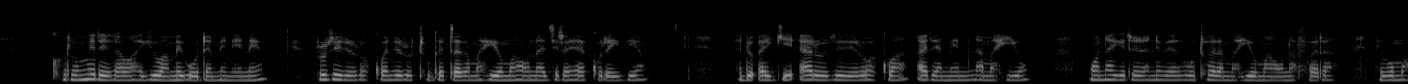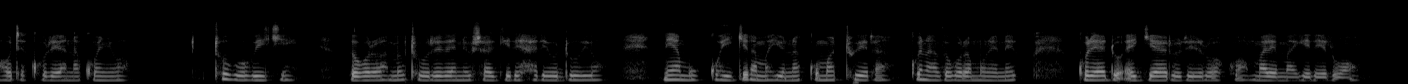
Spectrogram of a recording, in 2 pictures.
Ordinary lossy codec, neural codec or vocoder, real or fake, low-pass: MP3, 48 kbps; none; real; 7.2 kHz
